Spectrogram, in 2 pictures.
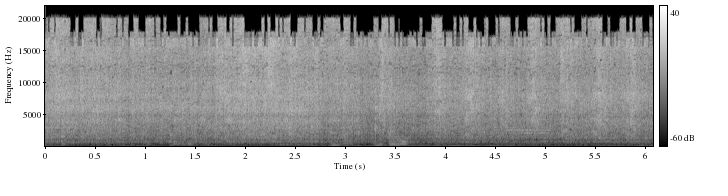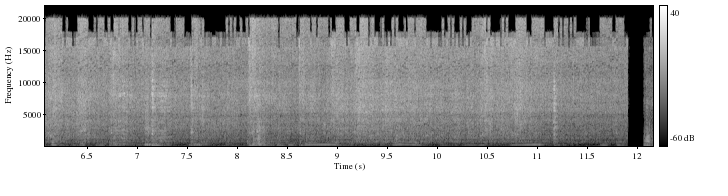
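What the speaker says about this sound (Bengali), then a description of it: "মাছ ঝোলটা এখন ফুটছে, প্রায় হয়ে এসছে।" Bhola fish curry in mustard oil bubbling and sizzling in a wok, a continuous soft frying hiss with occasional stirring and faint talk nearby.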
